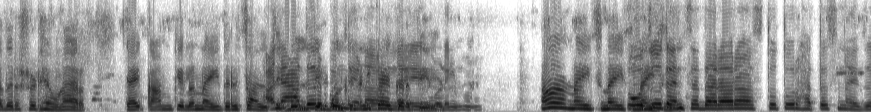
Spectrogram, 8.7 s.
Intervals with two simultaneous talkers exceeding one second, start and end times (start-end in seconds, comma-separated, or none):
2.9-4.4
